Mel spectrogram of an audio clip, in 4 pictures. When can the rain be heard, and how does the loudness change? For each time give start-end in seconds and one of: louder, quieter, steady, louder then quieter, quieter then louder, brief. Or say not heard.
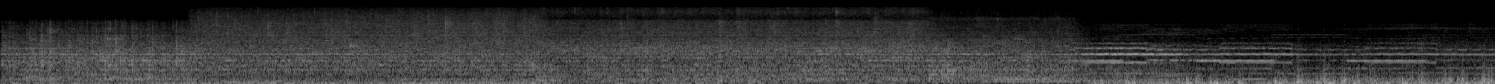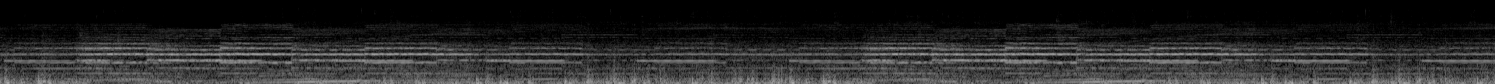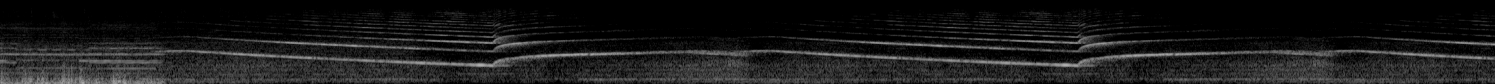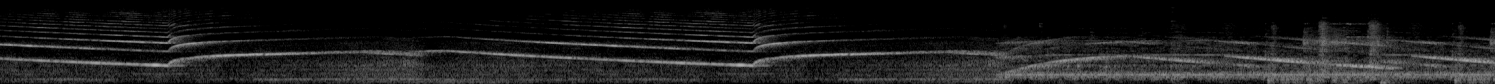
0.0-34.1 quieter.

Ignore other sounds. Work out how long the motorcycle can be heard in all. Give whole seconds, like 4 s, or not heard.
not heard.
